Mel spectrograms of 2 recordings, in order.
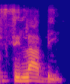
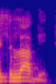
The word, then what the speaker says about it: silabi: In Swahili, we call it Silabi. Not syllable. It should be Silabi.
